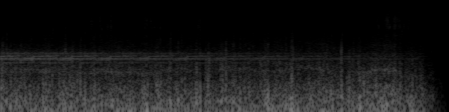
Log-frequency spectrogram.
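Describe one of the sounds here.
Wind rushes and buffets loudly past a small aircraft in flight.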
